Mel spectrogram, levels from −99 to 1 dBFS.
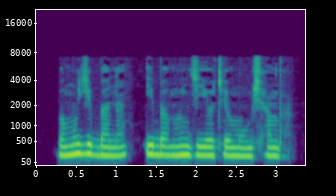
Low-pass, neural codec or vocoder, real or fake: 7.2 kHz; none; real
